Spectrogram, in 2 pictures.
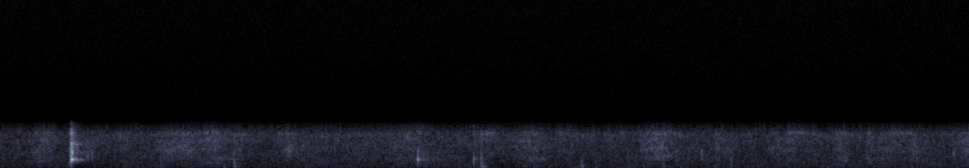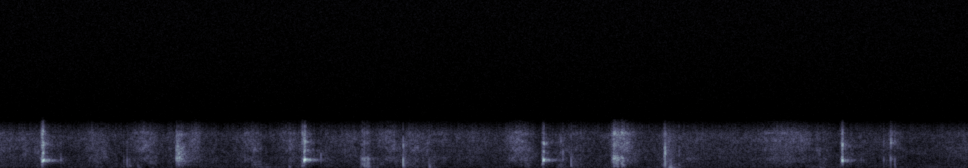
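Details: Quiet, sharp little hics recurring irregularly, about thirty a minute, against soft room noise; hiccups.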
